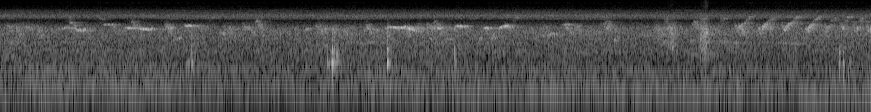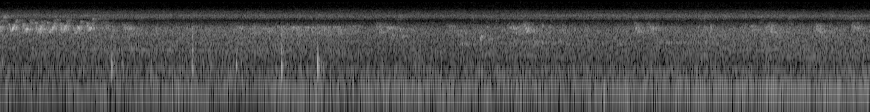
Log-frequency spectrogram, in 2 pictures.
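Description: Small birds chirping, with a rapid trill about halfway through, over a low steady hum. A few sharp clicks stand out, the loudest about three and four seconds in.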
